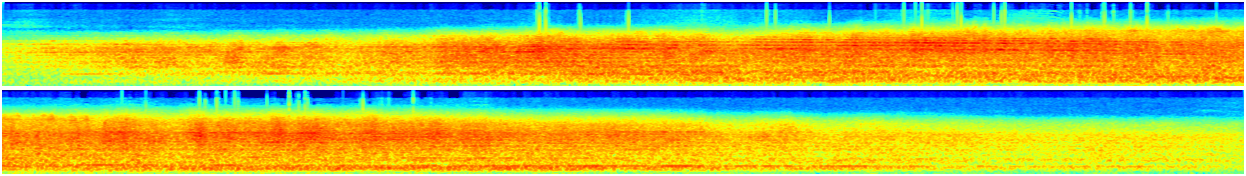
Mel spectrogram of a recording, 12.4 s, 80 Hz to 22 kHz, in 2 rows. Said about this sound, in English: let's look at KLM flight 736, a Boeing 777 arriving from Curaçao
